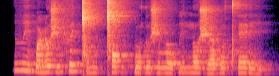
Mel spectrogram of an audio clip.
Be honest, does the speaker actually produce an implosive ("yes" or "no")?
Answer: yes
